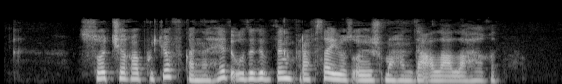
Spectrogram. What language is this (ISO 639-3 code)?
bak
